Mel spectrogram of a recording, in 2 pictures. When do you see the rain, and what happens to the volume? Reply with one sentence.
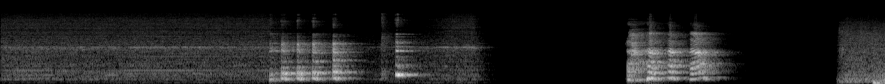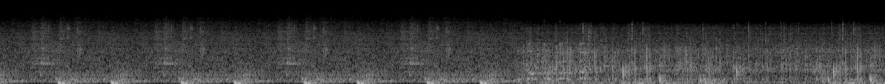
You can hear the rain from 8.3 to 17.6 s, at a steady volume.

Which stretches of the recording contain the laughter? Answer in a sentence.
The laughter can be heard from 2.6 to 4.0 s, from 6.2 to 7.1 s and from 14.0 to 14.7 s.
